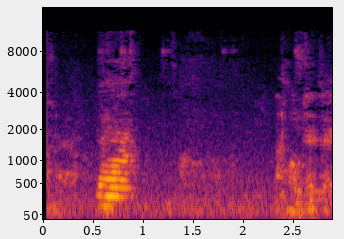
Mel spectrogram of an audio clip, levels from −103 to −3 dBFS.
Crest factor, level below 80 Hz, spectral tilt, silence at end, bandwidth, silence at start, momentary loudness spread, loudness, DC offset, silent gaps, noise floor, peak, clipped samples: 20 dB; -54 dBFS; -7.5 dB/octave; 0 s; 11 kHz; 0.05 s; 25 LU; -28 LUFS; under 0.1%; none; -49 dBFS; -12 dBFS; under 0.1%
